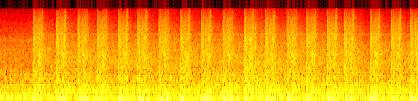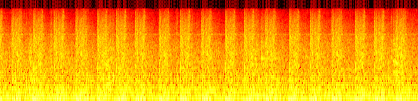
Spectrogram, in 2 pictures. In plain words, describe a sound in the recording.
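Tank tracks clank and rattle in a fast, even rhythm.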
